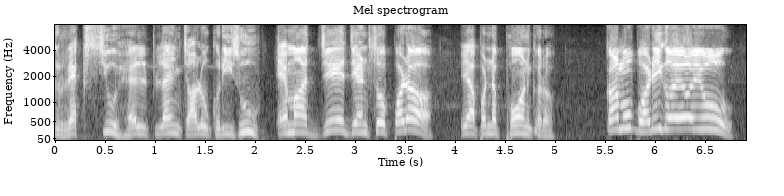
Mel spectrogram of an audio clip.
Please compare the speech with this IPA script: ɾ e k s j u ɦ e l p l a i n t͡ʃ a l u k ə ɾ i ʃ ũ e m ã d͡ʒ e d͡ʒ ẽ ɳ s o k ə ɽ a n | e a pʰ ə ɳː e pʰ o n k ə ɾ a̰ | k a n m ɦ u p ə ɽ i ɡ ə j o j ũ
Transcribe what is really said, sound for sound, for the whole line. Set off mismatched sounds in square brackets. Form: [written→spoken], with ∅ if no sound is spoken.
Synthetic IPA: ɾ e k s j u ɦ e l p l a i n t͡ʃ a l u k ə ɾ i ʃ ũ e m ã d͡ʒ e d͡ʒ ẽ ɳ s o [k→p] ə ɽ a [n→∅] | e a [pʰ→p] ə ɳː e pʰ o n k ə ɾ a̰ | k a [n→∅] m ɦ [u→ũ] p ə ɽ i ɡ ə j o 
